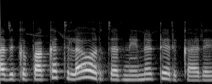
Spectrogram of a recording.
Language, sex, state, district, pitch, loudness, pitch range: Tamil, female, Tamil Nadu, Nilgiris, 240 Hz, -19 LUFS, 220-265 Hz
